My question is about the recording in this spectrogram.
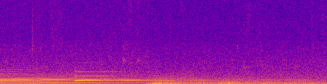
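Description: Soft piano background music that breaks off about halfway through, followed by a low, uneven rumble.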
